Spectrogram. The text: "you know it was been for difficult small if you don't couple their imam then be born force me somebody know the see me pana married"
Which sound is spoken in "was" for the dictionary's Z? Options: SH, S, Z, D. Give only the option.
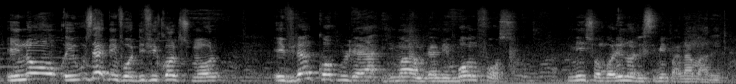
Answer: S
